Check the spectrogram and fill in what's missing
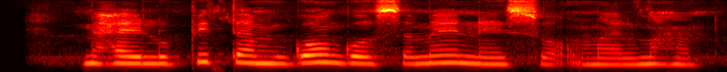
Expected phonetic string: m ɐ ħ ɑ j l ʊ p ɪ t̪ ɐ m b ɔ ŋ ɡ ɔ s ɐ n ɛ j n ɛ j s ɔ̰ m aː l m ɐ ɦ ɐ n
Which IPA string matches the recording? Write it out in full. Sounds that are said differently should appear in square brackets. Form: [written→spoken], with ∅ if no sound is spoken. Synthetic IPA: m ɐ ħ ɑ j l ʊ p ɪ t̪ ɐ m [b→ɡ] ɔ ŋ ɡ ɔ s ɐ [n→m] ɛ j n ɛ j s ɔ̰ m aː l m ɐ ɦ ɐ n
